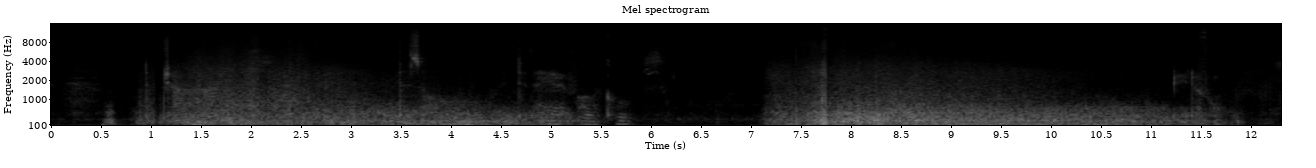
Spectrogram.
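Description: A towel rustles and rubs close to a microphone.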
